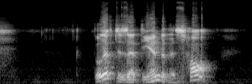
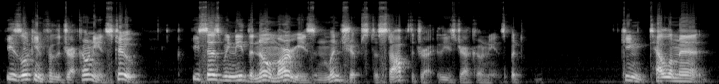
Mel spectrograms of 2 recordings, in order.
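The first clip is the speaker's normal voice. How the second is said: high, quick, chirpy kender voice; kender chatter; 3 semitones higher than usual. Acted. Tass the kender tells the party about gnomes, high and quick. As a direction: chatter away like an eager little kender.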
